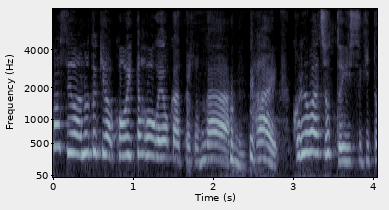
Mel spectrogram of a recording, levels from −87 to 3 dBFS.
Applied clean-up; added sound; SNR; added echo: neural separator model SepFormer DNS4.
